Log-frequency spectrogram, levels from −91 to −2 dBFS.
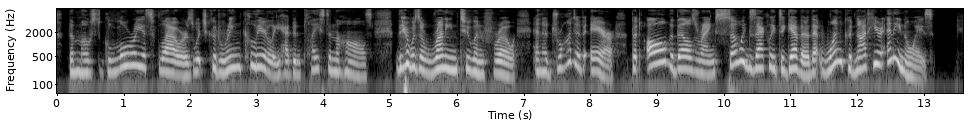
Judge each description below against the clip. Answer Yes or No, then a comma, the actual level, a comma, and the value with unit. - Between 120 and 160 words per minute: No, average, 180 wpm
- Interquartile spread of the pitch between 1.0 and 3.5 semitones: No, average, 5.2 semitones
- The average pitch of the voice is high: Yes, high, 235 Hz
